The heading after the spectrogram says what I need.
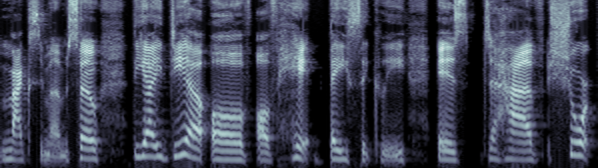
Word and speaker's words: HIIT: So when we spell it, although it's pronounced HIIT, the spelling is actually HIIT with two I's instead of one.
